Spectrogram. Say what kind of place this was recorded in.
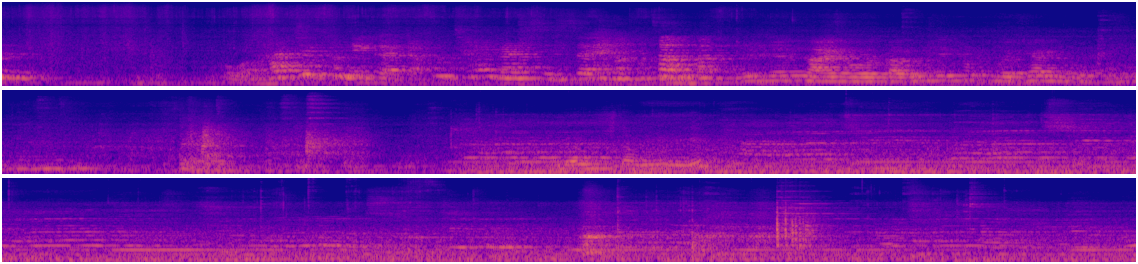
restaurant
